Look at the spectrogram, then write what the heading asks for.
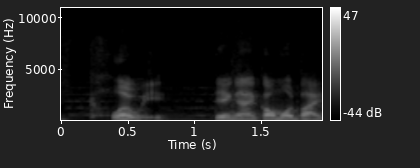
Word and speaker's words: Chloe: Nó không phải Chloe mà là Chloe. Hai âm tiết Chloe.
